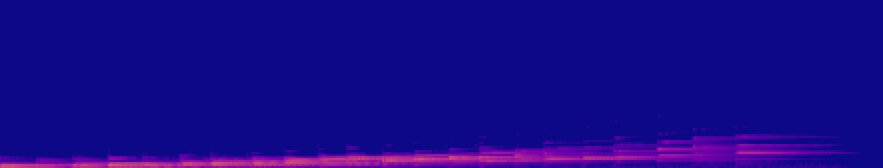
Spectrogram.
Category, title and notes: Music > Solo percussion
MUSCBell-Blue Snowball Microphone, CU Tubular, Up The Scale Nicholas Judy TDC
A tubular bell up the scale. Recorded using a Casio keyboard.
